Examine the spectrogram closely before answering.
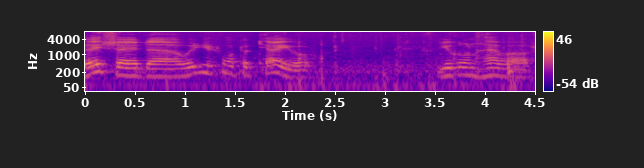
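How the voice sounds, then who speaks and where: Noticeable background noise sits behind this recording. A man with a fairly high pitch talks at a very slow pace. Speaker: Omaha elder, fluent speaker of the Omaha language. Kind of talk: oral history storytelling.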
